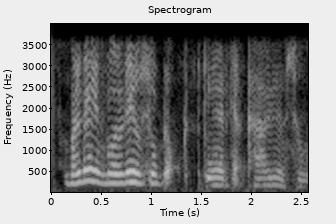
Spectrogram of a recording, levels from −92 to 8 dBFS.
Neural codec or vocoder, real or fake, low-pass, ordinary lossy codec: codec, 16 kHz, 2 kbps, FreqCodec, smaller model; fake; 3.6 kHz; none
